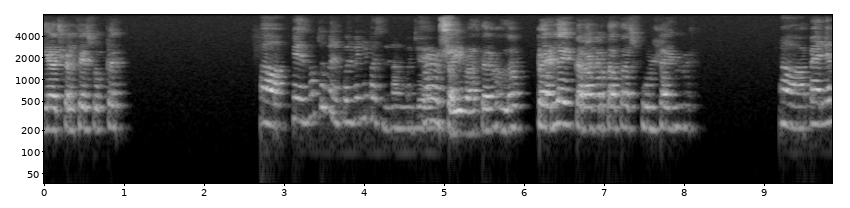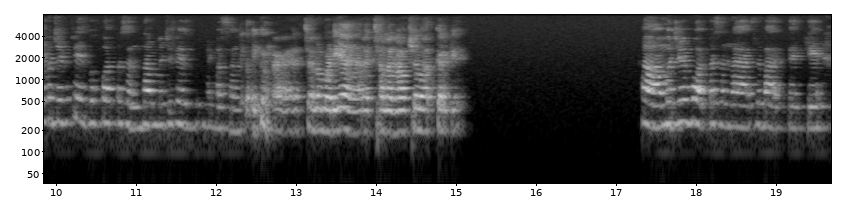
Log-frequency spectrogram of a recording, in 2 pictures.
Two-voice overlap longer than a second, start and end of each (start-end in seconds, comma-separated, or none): none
